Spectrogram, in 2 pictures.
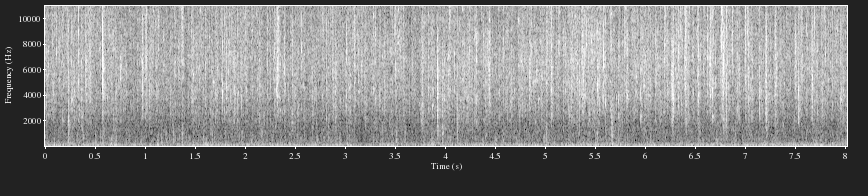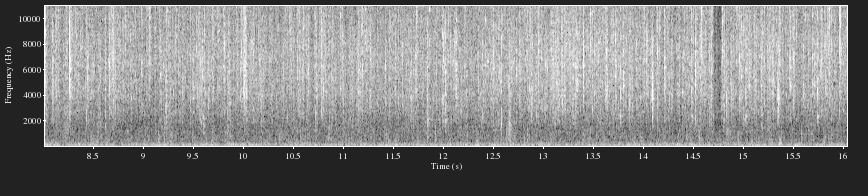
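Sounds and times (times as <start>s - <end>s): fire crackling in fireplace: 0.0s - 16.0s.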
